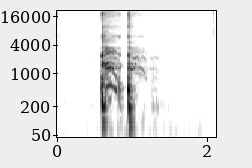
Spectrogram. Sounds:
Cough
